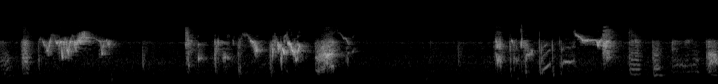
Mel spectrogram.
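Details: Budgerigar warbling, played to stimulate breeding: busy mix of clicks, short chirps and rising whistled notes in two long phrases separated by a brief pause.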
